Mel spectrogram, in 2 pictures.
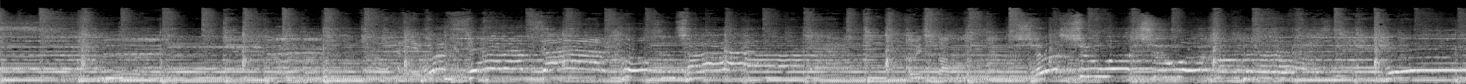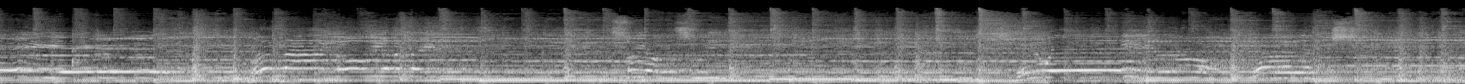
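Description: Live rock band playing a song: a drum kit keeps a steady beat under electric bass and acoustic guitar, with a melody line that bends and slides on top.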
